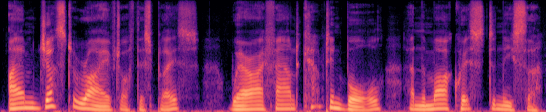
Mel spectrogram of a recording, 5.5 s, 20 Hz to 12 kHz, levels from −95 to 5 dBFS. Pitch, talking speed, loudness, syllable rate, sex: 125 Hz, 185 wpm, -18 LUFS, 5.2 syllables/s, male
